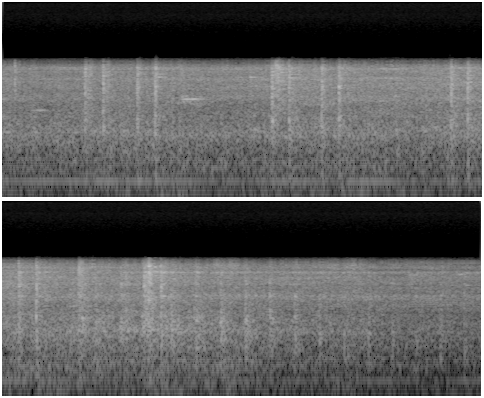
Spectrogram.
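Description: KiwiRail freight train's container wagons rolling past, wheels clacking irregularly over the rail joints. The sound thins out and fades over the last few seconds as the end of the train goes by.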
